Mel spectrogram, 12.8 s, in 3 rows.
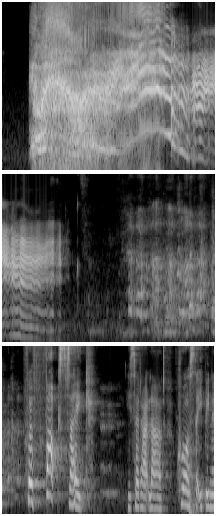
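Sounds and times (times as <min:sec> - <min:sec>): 
cats yowling while mating: 0:00.6 - 0:05.5
laughter: 0:06.6 - 0:09.0, 0:10.4 - 0:11.0
speech: 0:09.8 - 0:10.4, 0:11.0 - 0:12.7.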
